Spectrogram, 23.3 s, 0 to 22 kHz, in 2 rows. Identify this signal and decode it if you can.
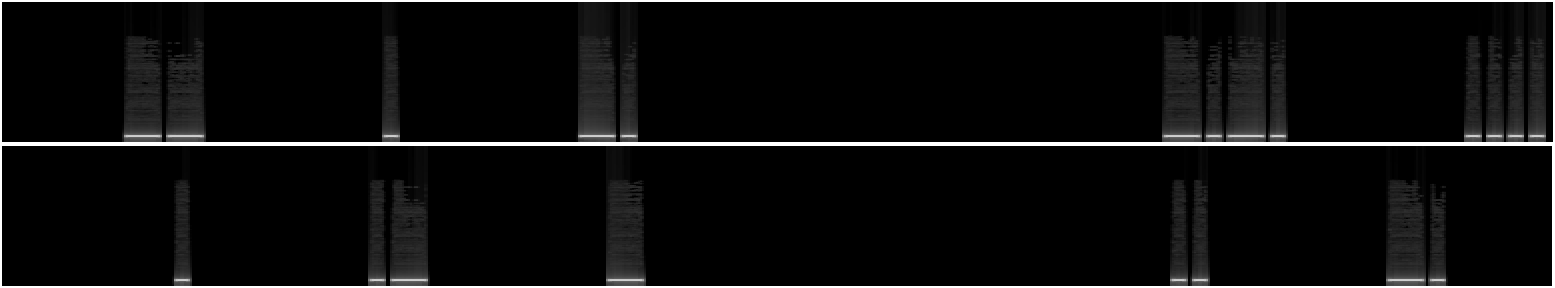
Morse code, heard as a keyed tone, about 15 wpm, spaced as for 5 wpm, 1000 Hz. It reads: MEN CHEAT IN
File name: qotdfiles / 5wpm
